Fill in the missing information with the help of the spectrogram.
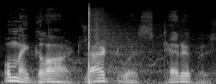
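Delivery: usual speaking voice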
